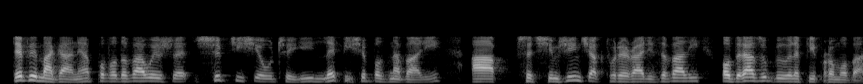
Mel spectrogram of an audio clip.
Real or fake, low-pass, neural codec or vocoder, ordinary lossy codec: fake; 3.6 kHz; codec, 16 kHz, 0.5 kbps, X-Codec, WavLM features, trained on Multilingual LibriSpeech; none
